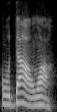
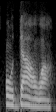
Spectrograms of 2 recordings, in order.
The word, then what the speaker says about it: Ottawa: And Ottawa Owa. That is how you say Ottawa. Oawa.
